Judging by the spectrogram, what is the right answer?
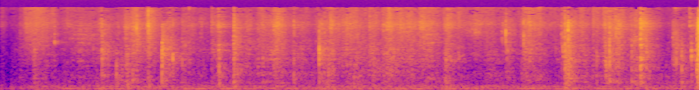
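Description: Sheets of paper being handled and shuffled: a run of short, irregular rustles and crackles.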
